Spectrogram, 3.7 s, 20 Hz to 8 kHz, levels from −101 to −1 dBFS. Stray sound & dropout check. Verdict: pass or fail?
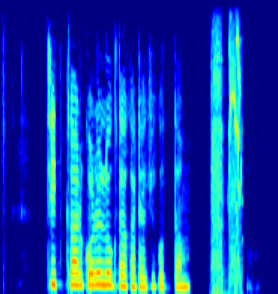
fail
